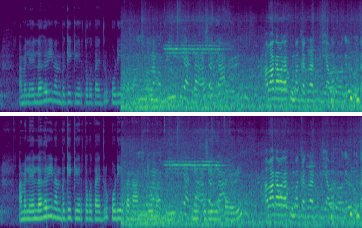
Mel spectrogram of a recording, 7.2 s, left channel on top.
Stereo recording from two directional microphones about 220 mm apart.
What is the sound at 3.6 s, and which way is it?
Speech, centre (ahead or behind).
